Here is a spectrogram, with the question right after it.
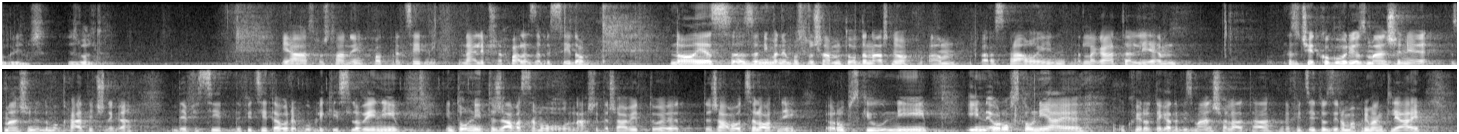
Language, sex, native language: Slovenian, male, Slovenian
